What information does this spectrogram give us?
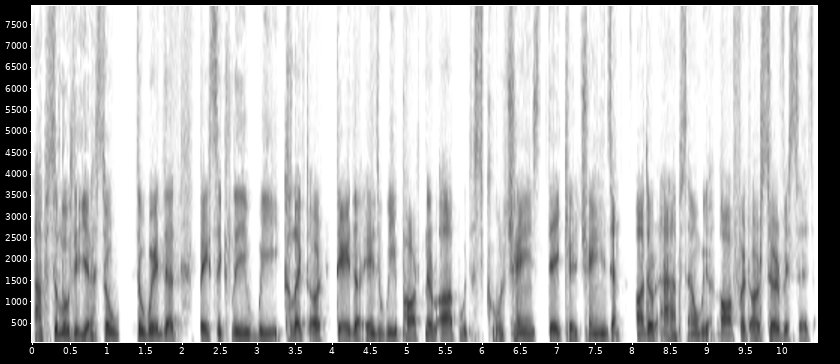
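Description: A man's voice: low voice, fairly even intonation, normal speed, gravelly, few pauses, a bit bright, no room sound. A man speaking English with a non-native accent, a startup founder explaining his technology in conversational interview answers, often saying "basically" and "right".

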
